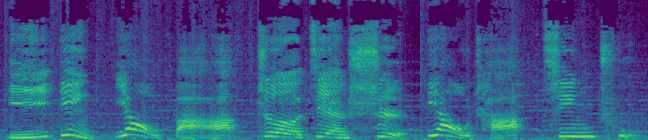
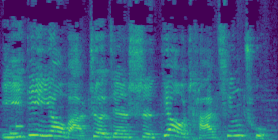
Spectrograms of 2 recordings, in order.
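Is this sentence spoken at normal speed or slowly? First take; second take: slowly; normal. First: It is spoken slowly. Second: It is spoken at a normal pace. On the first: "ゆっくり中国語1 回、" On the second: "中国語1 回、"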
